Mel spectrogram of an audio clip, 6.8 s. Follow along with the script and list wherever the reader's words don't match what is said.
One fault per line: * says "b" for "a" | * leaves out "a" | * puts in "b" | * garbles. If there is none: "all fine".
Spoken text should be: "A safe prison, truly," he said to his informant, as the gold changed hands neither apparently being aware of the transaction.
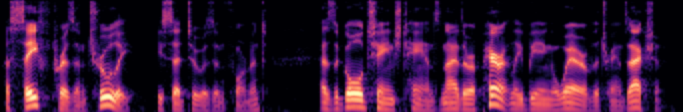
all fine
